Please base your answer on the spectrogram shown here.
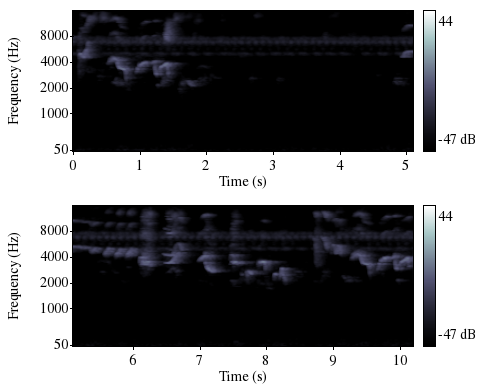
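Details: Melodious morning singing attributed to an Oriental magpie-robin, Indian birds calling around it: warbled whistles, a quiet gap of several seconds, then a fast, varied sequence of sharp chips and sweet slurs, with continuous cricket buzz.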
